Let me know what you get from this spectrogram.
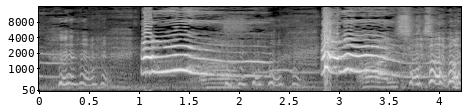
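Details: Pet chihuahua howling indoors in response to a Sarah McLachlan song playing in an ASPCA television commercial; long, loud, wavering howls sliding slowly downward, two drawn-out bursts, with the commercial's sung music and voices heard underneath.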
